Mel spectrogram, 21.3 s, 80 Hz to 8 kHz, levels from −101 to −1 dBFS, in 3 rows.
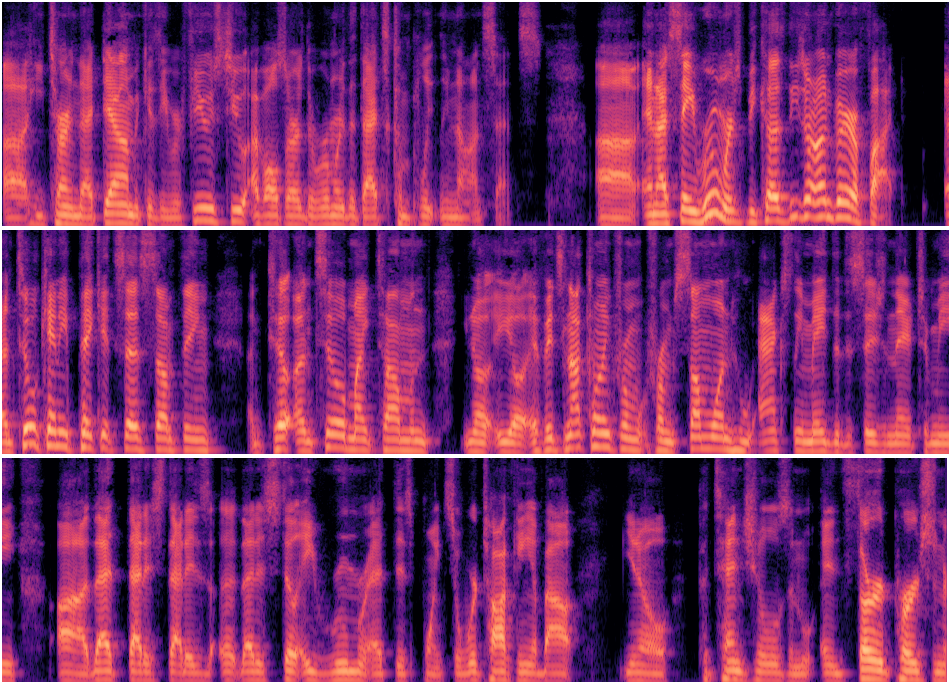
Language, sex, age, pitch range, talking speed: English, male, 20-39, 105-135 Hz, 230 wpm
